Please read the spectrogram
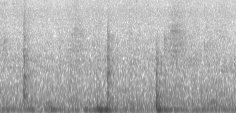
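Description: A low steady hum with three short soft knocks, the second and third the loudest.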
